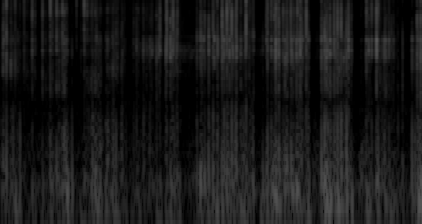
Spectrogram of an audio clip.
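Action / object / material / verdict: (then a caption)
scrape / plastic glue stick tube / plastic / none. Long nails scratch and tap along the plastic body and label of a small Pritt glue stick, a capped plastic tube filled with glue, held horizontally above the mic. The result is a steady, close, dry rasping with quick soft taps, carrying a heavy low thump and a bright scratchy edge that stops dead with no ring.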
